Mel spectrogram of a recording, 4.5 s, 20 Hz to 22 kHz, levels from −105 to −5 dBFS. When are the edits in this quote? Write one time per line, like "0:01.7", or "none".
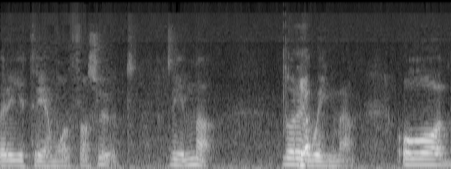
0:01.7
